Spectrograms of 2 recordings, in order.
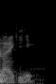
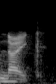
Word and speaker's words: Nike: so that last word how do you guys pronounce it water Nike it's not naik yeah yeah see Jess pronounced its purpose is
